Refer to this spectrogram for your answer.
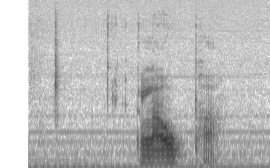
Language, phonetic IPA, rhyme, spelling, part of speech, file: Icelandic, [ˈklauːpa], -auːpa, glápa, verb, Is-glápa.oga
- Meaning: to stare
